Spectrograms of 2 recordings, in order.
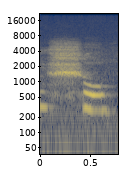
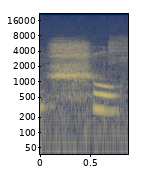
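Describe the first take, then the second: No difference in how they are said.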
